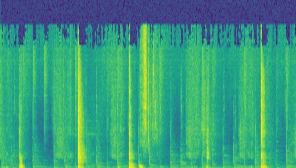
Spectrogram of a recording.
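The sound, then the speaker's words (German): Pottery clay kneaded with both hands in a forward-rolling motion gives rhythmic, dull, squishy thumps, one roughly every second, with soft handling noise between them. “nimmt den Ton, knetet ihn quasi mit beiden Händen immer vorrollend einmal durch.”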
